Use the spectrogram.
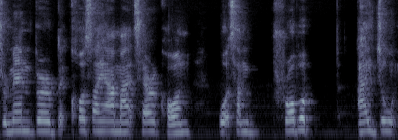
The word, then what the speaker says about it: Airecon: um and oh aircon when i talk about aircon it's not air conditioning it's air spelled with an e a i r e so there is a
